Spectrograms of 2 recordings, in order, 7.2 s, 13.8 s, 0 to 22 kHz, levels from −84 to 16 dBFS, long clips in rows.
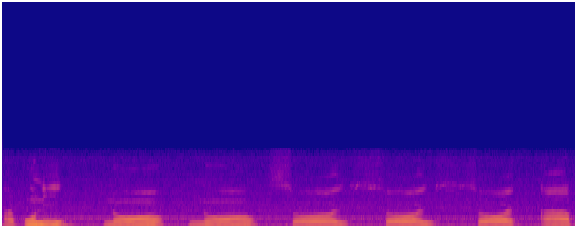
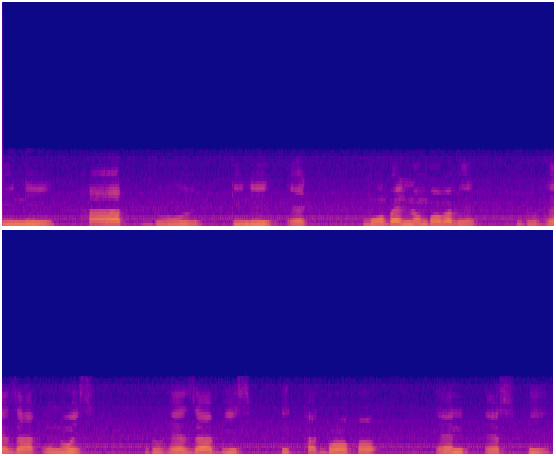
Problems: constant background noise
